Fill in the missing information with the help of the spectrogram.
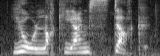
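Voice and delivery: loud, slow furious threat; enraged. A narrator's reading. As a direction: threaten through rage.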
